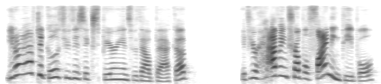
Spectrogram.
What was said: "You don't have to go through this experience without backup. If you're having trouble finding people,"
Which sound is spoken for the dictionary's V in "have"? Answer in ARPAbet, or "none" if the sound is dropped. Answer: F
